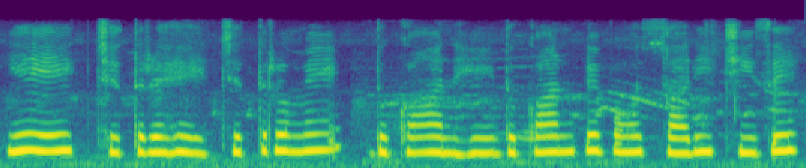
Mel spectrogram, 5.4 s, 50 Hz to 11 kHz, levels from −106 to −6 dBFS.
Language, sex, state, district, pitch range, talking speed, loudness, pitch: Hindi, female, Madhya Pradesh, Bhopal, 275-300 Hz, 145 wpm, -13 LUFS, 280 Hz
